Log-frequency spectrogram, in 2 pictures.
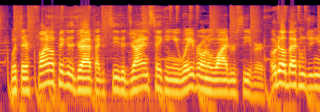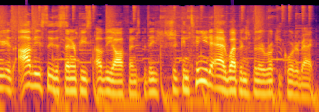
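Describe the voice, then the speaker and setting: Over music in the background, a man talks at a very fast pace with a medium pitch and lively intonation. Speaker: sports commentator. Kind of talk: sports analysis narration.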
